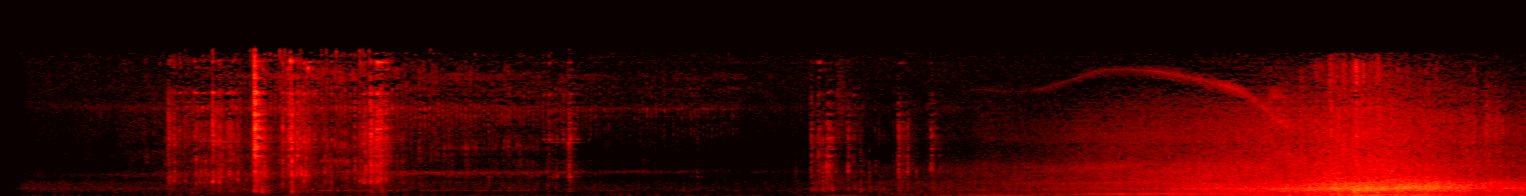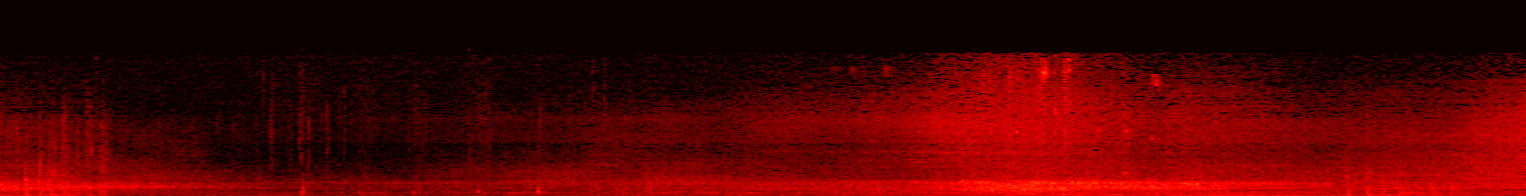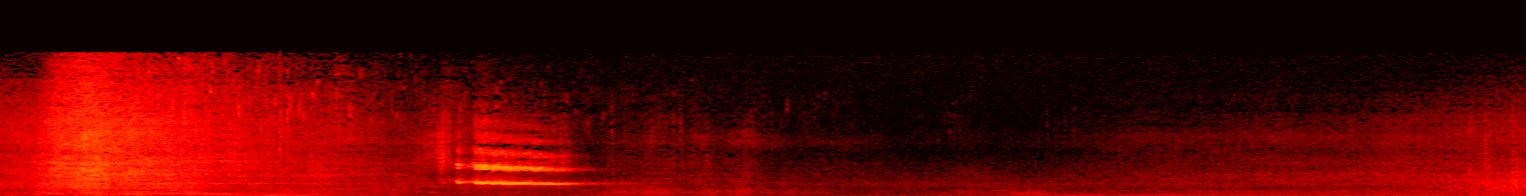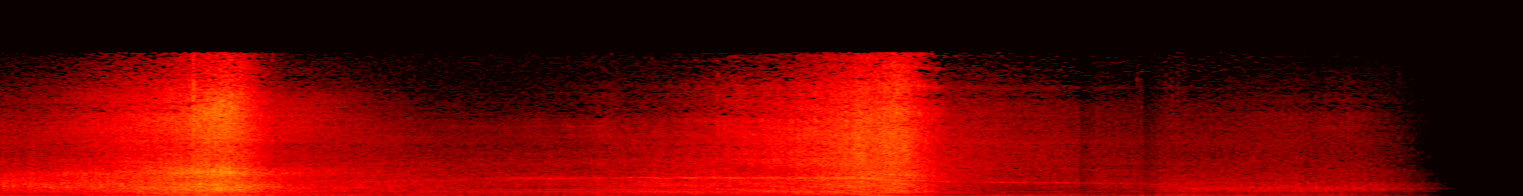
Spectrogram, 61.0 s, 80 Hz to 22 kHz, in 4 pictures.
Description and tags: Nightly Dutch Traffic with Tire Squeaking
A night on the streets in Dutch town Hilversum. Recorded in stereo with Rode NT4 + Zoom H4.
nightly, traffic, city, car, moped, town, night, motorcycle, vehicles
